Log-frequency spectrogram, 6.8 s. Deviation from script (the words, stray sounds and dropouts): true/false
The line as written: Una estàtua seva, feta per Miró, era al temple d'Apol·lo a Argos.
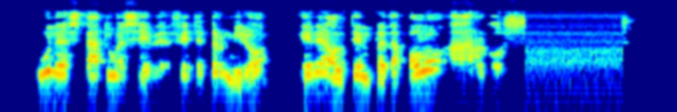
false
